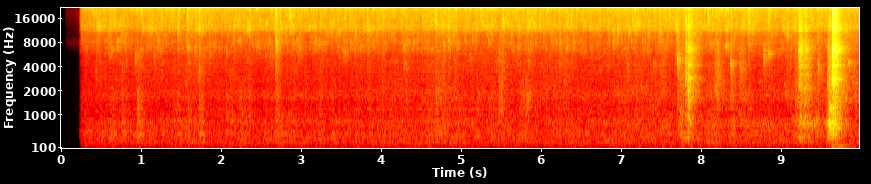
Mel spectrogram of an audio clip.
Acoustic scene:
kitchen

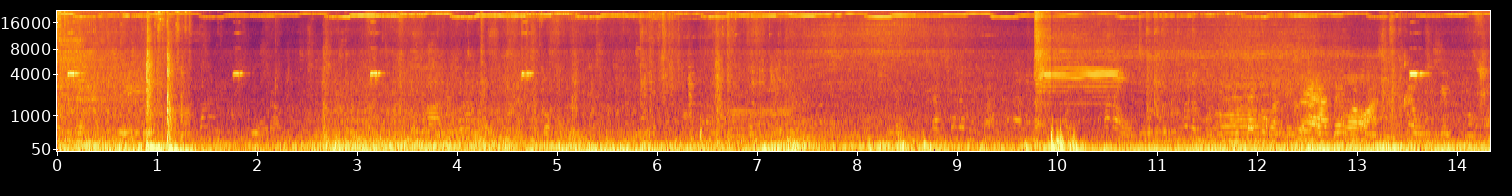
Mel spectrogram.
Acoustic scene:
bus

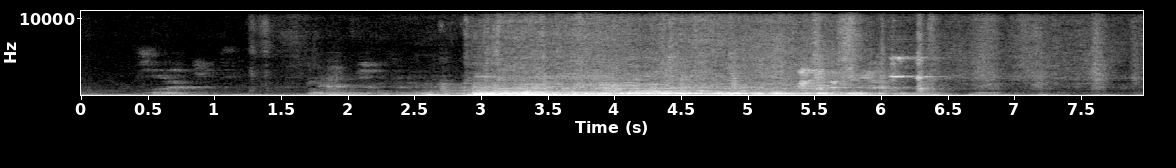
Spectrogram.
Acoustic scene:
elevator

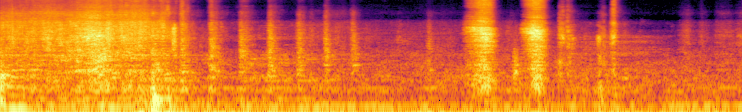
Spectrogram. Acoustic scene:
kitchen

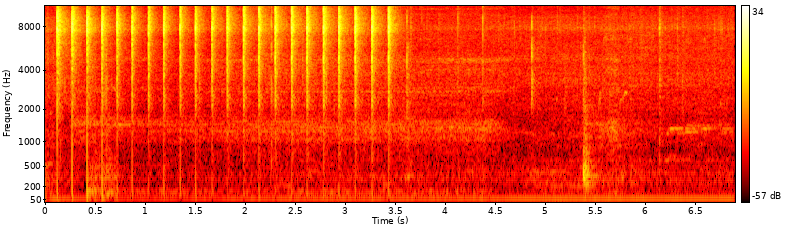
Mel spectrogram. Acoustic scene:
kitchen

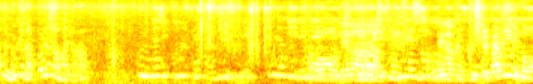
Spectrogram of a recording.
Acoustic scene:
elevator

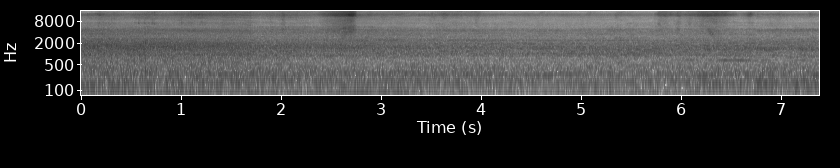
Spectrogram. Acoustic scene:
street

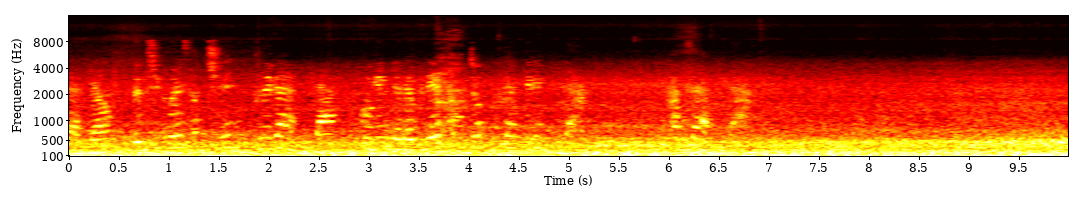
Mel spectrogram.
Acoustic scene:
subway train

